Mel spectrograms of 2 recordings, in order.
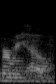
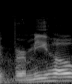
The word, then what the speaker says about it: Vermijo: If I was to pronounce that, I'd say Vermijo, or other people would say Vermijo. Honestly, Vermijo? Vermijo. Vermijo. Yeah, silent J's all around.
